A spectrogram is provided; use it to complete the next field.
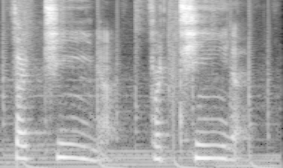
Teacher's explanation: when you have teen, like 19, 13, the stress part is on the second syllable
